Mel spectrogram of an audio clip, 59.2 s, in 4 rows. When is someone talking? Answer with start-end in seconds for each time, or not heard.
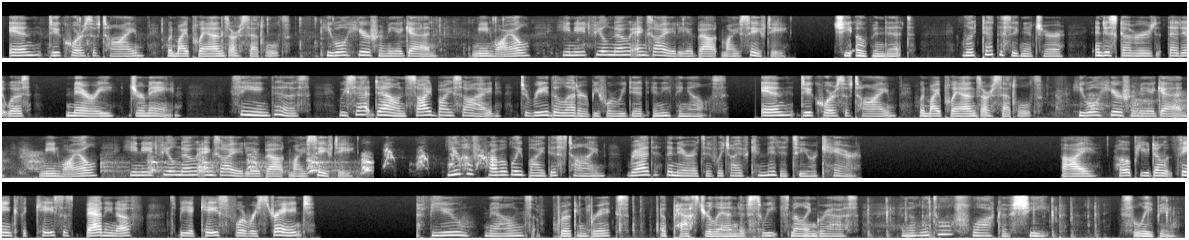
0.1-17.1, 17.7-34.1, 35.1-40.4, 42.9-48.4, 49.6-59.1.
